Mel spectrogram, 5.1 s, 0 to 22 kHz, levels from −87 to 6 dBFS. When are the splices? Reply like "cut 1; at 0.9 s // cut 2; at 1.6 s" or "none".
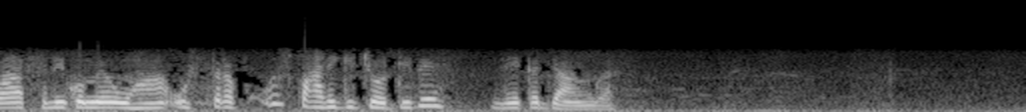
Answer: cut 1; at 4.2 s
